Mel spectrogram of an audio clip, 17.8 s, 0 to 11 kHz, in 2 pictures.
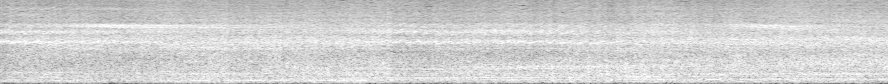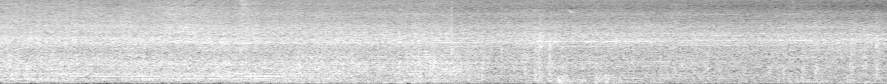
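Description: Class 350 Desiro electric multiple unit passing close at speed: a steady rattle of wheels on the rails with a high steady whine. The sound fades over the last few seconds as the train draws away.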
